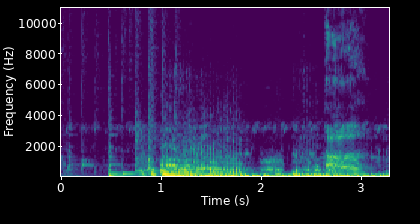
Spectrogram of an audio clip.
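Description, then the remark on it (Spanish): A lion roars loudly, a deep, rough, sustained growl that surges in after a brief, quieter lead-in of scattered thumps and grunts and then holds strong to the end. “se fue a lo grande, a negociar con. los leones.”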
